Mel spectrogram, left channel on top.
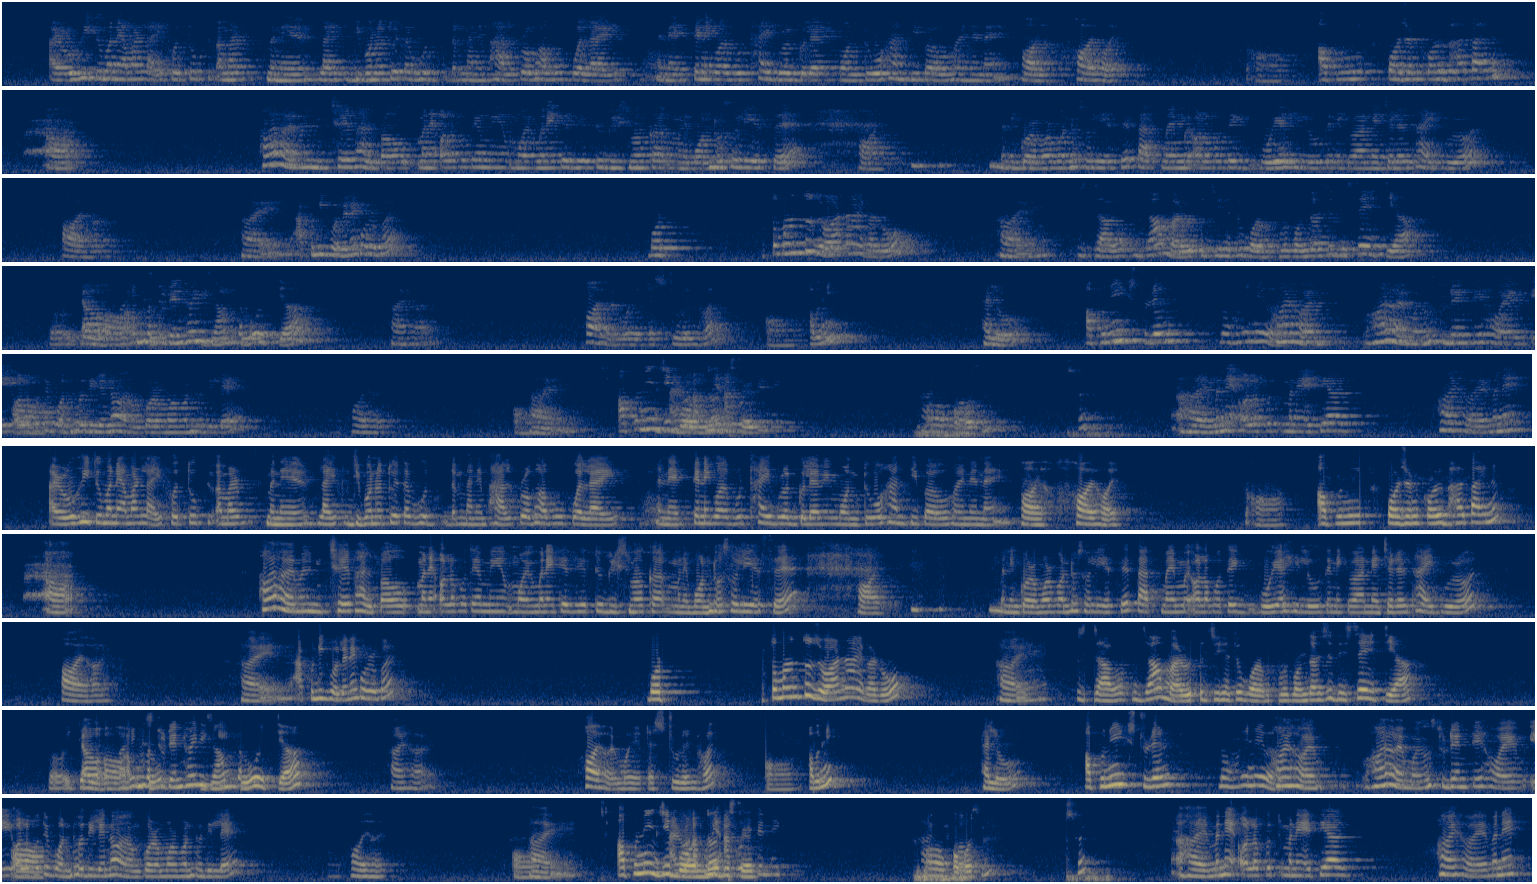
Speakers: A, on the right; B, on the right.
A: আৰু সেইটো মানে আমাৰ লাইফতো আমাৰ মানে লাইফ জীৱনতো এটা বহুত মানে ভাল প্ৰভাৱো পেলায়। মানে তেনেকুৱাবোৰ ঠাইবোৰত গ'লে আমি মনটোও শান্তি পাও হয় নে নাই?
B: হয় হয় হয়, অ', আপুনি পৰযন কৰি ভাল পায় নে?
A: অ হয় হয়, মানে নিশ্চয় ভাল পাওঁ মানে অলপতে আমি মই মানে এতিয়া যিহেতু গ্ৰীষ্ম কাল মানে বন্ধ চলি আছে। <unintelligible>
B: হয়।
A: <inaudible> মানে গৰমৰ বন্ধ চলি আছে তাত মাই-মই অলপতে গৈ আহিলোঁ তেনেকুৱা নেচাৰেল ঠাইডবোৰত।
B: হয় হয়।
A: হয়, আপুনি গ'লেনে ক'ৰবাত?
B: বৰ্ত তমানতো যোৱা নাই বাৰু।
A: হয়।
B: যাব-যাম আৰু যিহেতু গৰম বন্ধযে দিছে এতিয়া ত' এতিয়া
A: অ
B: যাব
A: অ
B: পাৰিম
A: আপুনি
B: বাৰু
A: ষ্টুডেণ্ট হয় নেকি
B: যাম বাৰু এতিয়া
A: হয় হয়।
B: হয় হয়, মই এটা ষ্টুডেণ্ট, অ', হয় আপুনি?
A: হেল্ল'।
B: আপুনি ষ্টুডেণ্ট নহয়নে বাৰু?
A: হয় হয়, হয় হয়, ময়ো ষ্টুডেণ্টে হয়। এই অলপটে
B: অ
A: বন্ বন্ধ দিলে ন গৰমৰ বন্ধ দিলে।
B: হয় হয়। অ',
A: হয়
B: আপুনি যি
A: আৰু
B: বন্ধ
A: আপুনি
B: দিছে
A: আগত তেনে হয়
B: অ', ক'ব
A: কওকচোন
B: চোন
A: হয় মানে অলপত মানে এতিয়া, হয় হয়, মানে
